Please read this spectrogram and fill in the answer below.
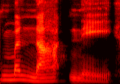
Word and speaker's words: monotony: Monotony, monotonía. So, quitamos sílabas ahí en inglés y el énfasis está en otro sitio.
